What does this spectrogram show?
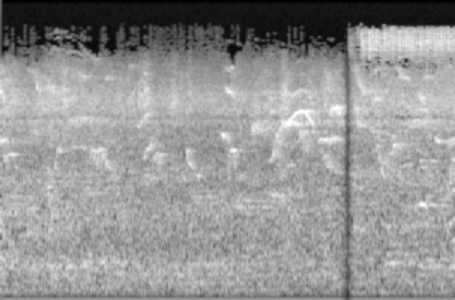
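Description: Small birds chirping in short, arched notes, several repeated over a few seconds, against a steady background hiss. The sound drops out for a split second a little past halfway.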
